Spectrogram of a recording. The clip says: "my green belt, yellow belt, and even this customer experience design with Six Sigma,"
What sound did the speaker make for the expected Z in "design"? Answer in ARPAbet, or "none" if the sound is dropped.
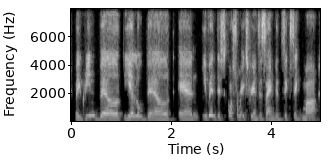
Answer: S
